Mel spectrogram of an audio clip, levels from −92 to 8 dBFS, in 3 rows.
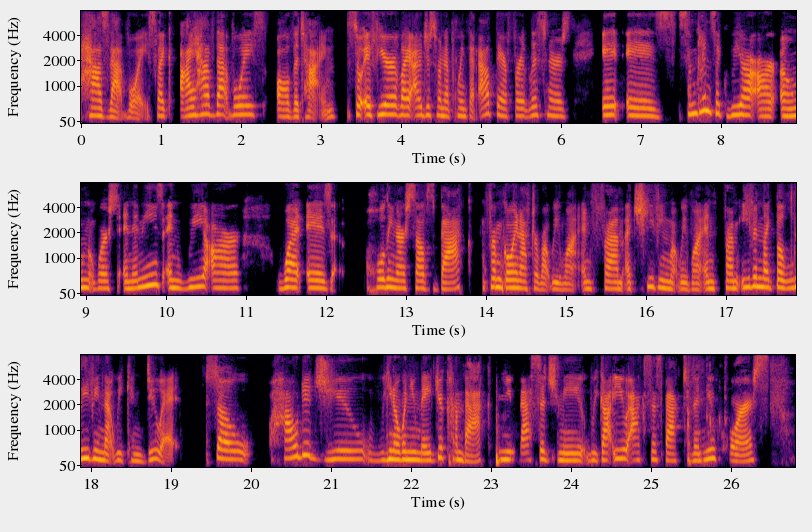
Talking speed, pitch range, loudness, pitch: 200 wpm, 190-225 Hz, -17 LUFS, 205 Hz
